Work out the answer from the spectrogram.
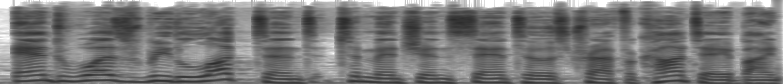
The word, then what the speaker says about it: Santos Trafficante: First of all, this guy's first name is pronounced with or without the s at the end all over the place.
